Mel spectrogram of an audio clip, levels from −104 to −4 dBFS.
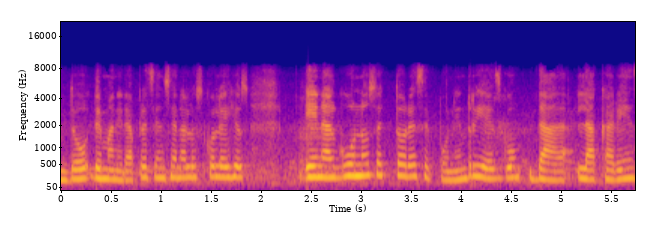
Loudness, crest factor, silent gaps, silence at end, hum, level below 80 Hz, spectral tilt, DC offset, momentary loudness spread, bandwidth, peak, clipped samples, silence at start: -25 LUFS; 18 dB; none; 0 s; none; -66 dBFS; -6 dB/octave; under 0.1%; 8 LU; 8.6 kHz; -6 dBFS; under 0.1%; 0 s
